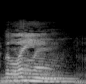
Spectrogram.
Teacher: ese E M vai ter que sair polo nariz. E vas ter que pronunciar un A e un I que saian polo nariz.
